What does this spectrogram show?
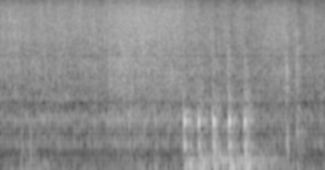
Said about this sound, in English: All right, here go my onions.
